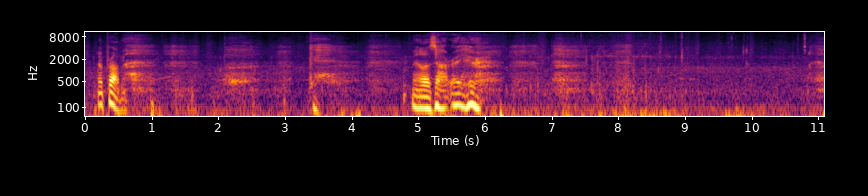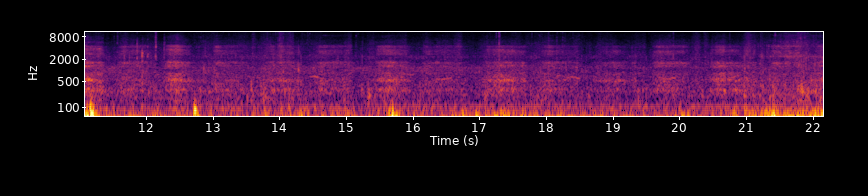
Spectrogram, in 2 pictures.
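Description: Bicycle tyres crunch and rattle over a rocky dirt trail.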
